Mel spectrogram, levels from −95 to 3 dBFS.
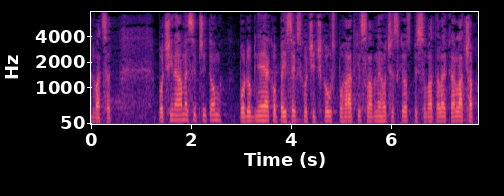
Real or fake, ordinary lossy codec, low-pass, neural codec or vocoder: real; none; none; none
